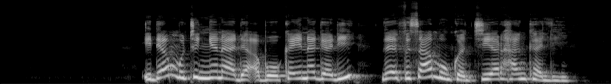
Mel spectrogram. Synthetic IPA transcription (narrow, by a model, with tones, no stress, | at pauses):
ʔɪ˨dɐ˦mːʊ˨tʊ˦˨mjɐ˦naː˨da˨ʔa̰˨boː˨ka˦jna˦ɡɐ˨ɽiː˦za˦˨jɸi˦saː˦mʊ˨ŋkʷɐ˨nt͡ʃɪ˦jɐ˦rɦa˦ŋkɐ˨liː˦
